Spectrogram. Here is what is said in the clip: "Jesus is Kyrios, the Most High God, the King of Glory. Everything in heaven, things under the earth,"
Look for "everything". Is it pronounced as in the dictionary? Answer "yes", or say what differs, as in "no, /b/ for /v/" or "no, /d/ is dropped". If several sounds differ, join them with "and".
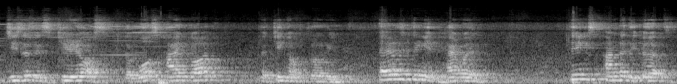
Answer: no, /t/ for /θ/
